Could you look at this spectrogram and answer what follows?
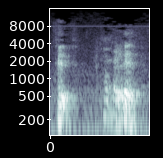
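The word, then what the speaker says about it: טית: 태 태 이렇게 항아리를 그리듯이 이렇게 그리시면 되고 우리말 티귿 발음과 같은 발 발음이 난다고 보시면 that 어떤 분들이 쌍디귿으로 발음하기도 하는데 일단 티귿으로 발음을 하도록 하겠습니다.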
